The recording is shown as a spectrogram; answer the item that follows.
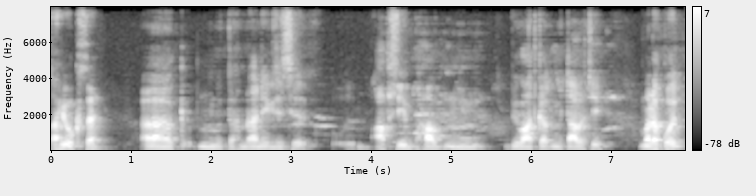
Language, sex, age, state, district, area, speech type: Maithili, male, 60+, Bihar, Purnia, urban, spontaneous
